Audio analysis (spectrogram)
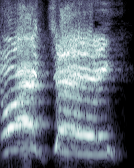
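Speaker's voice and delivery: shrill, very loud, high-pitched belted shout. Channeling a sitcom character calling out a name: Edith Bunker voice. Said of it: "perform like that and be like".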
